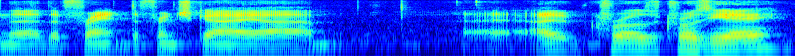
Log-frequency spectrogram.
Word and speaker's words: Crozier: Crozier, is that how you say it? C-R-O-Z-I-E-R, Crozier.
